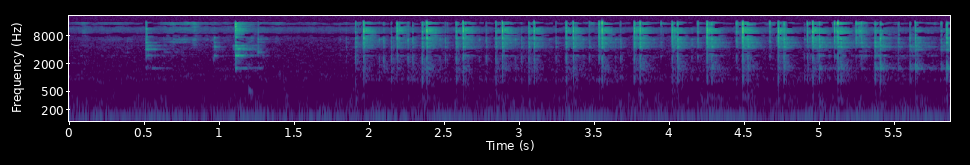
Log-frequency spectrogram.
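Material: Glass.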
